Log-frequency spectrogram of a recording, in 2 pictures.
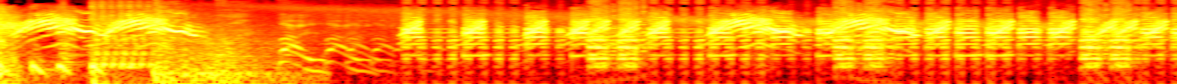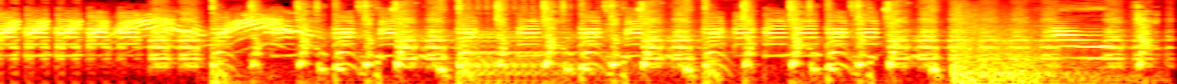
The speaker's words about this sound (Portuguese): A história do meu gato que mia a todo instante. Ele mia lá na cama, ele mia no sofá.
